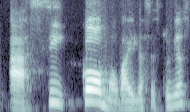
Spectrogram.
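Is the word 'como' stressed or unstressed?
stressed. The word como is said with emphasis.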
